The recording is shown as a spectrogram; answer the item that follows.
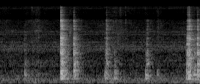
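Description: Wooden spatula knocking and scraping against a nonstick frying pan while stirring: a few sharp clicks, the loudest about halfway in and near the end.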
